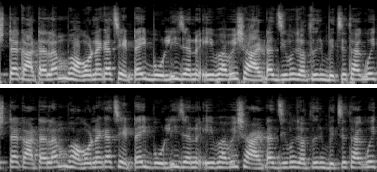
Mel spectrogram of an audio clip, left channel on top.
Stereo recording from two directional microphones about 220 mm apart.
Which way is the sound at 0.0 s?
45° left (ahead or behind).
